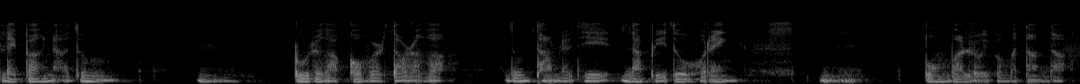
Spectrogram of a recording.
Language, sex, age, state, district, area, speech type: Manipuri, female, 30-45, Manipur, Senapati, rural, spontaneous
